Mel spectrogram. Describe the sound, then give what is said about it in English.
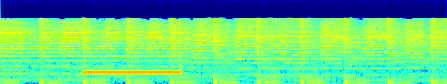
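A telephone line rings once while a call to a Westminster Walmart Supercenter is being transferred, a steady tone lasting about a second, heard over a soft, regular low thumping beat with no one talking. “While we transfer your call.”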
